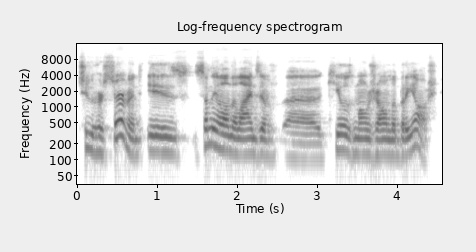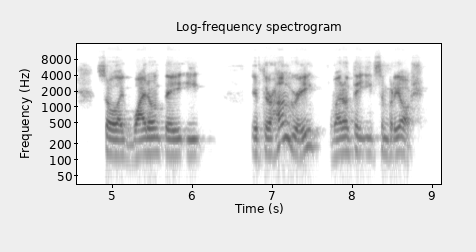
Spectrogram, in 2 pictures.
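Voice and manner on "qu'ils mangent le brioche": bad, horrific put-on French pronunciation. Quoting a queen's reply to her servant, in a horrific French accent. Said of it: "pardon my horrific French accent".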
